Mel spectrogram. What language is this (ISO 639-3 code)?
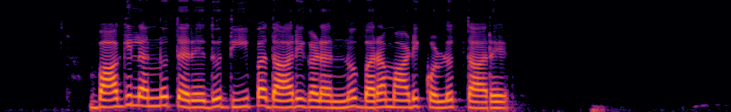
kan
